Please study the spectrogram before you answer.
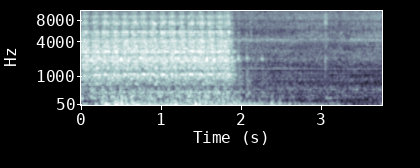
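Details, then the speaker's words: Case STX375 articulated tractor with a Cummins engine: the starter churns about four beats a second for two seconds with no catch, while fuel pressure reads 1 psi and the fuel pump isn't coming on. It cranks with no start; the fuel shut-off solenoid is suspected. "fuel pump is not coming on so I'm going to get the manual onto my laptop and then look up the schematic"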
